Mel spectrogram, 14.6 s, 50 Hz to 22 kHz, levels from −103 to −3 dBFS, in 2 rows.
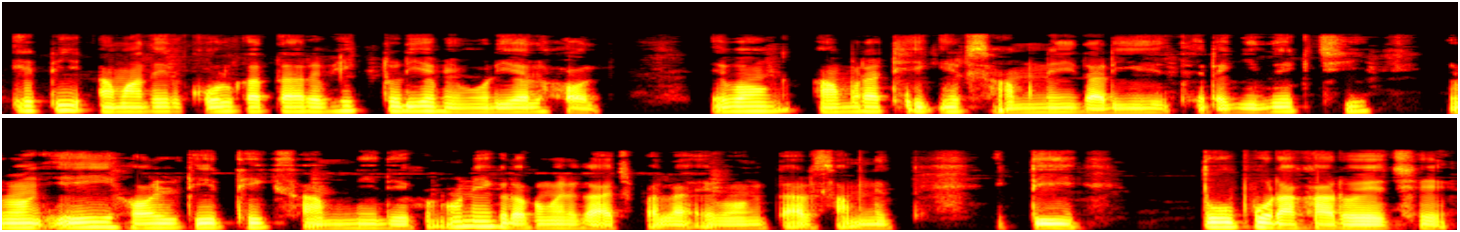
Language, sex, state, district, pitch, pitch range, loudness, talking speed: Bengali, male, West Bengal, Dakshin Dinajpur, 115 Hz, 105-125 Hz, -20 LUFS, 130 wpm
